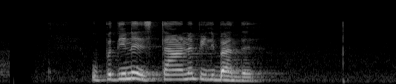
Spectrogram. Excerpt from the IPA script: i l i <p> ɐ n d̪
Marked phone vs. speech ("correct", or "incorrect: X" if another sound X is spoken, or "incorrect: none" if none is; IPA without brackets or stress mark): incorrect: b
